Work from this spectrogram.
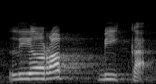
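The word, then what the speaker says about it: لِرَبِّكَ: Kemudian ro ketemu dengan ba yang bertasdid, maka membacanya juga agak ditekan ya. Lirabbika. Lirabbika. Jadi huruf ro itu mengikuti dengan huruf ba-nya.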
